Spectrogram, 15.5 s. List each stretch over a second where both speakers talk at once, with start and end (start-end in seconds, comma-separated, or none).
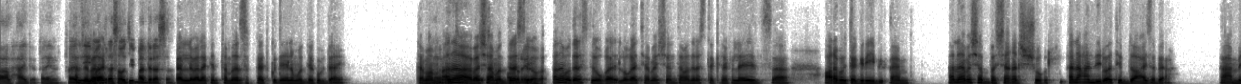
5.4-6.8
